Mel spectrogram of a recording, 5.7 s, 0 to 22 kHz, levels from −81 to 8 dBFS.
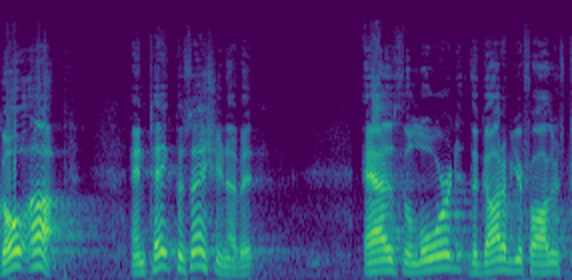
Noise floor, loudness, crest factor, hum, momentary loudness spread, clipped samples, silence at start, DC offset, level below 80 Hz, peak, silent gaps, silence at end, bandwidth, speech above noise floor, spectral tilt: -52 dBFS; -16 LUFS; 16 dB; none; 12 LU; under 0.1%; 0 s; under 0.1%; -60 dBFS; 0 dBFS; none; 0.05 s; 12.5 kHz; 37 dB; -6 dB/octave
